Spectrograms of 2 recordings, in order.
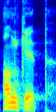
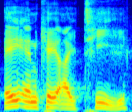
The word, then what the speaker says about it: Ankit: guy but why don't we say the exact pronunciation so it's unit unit unit so a n k i t so a lot of Americans say Ankit so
